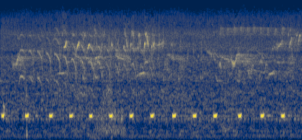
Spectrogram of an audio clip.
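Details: Malabar barbet, Western Ghats, India, calling a long even series of short hollow notes, roughly fourteen in six seconds at a steady pace, over a backdrop of other birds' twittering and whistles.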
